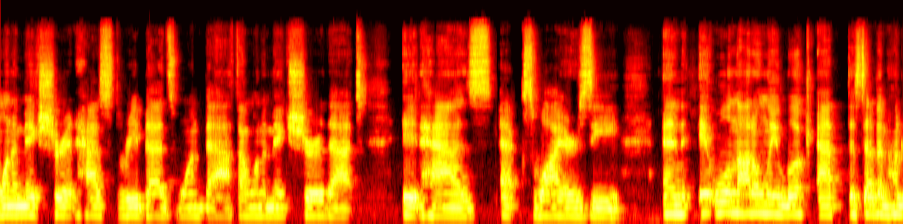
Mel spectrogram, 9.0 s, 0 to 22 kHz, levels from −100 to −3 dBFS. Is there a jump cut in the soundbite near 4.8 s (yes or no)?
yes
